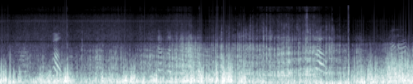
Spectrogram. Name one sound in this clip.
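An ice yacht's runners scrape and rumble over the ice as it speeds past.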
